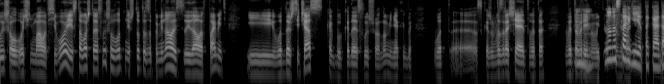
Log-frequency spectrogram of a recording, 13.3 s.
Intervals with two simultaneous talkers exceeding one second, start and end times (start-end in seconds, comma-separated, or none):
11.5-12.8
